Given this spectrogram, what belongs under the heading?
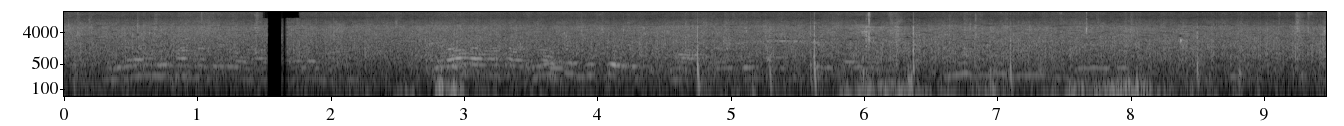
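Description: Steady rain hisses outdoors in a village with scattered drips and splashes, a brief dropout partway through, and faint voices murmuring in the background.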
